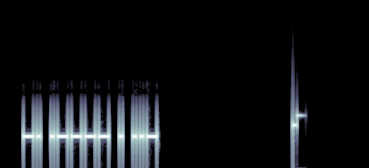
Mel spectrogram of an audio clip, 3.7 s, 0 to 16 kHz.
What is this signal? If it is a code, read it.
Morse code, heard as a keyed tone, about 34 wpm, 700 Hz. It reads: N1EU
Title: NA SOTA Activator Callsigns 35wpm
